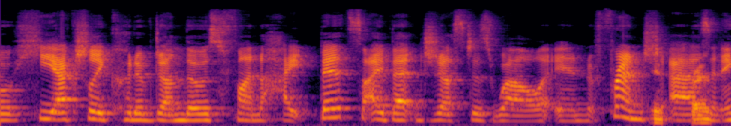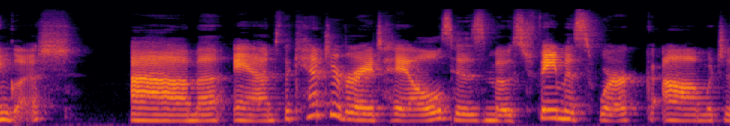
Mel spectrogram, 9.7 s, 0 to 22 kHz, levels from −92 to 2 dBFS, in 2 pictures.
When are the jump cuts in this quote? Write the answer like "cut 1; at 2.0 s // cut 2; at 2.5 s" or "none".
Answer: cut 1; at 5.6 s // cut 2; at 7.9 s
